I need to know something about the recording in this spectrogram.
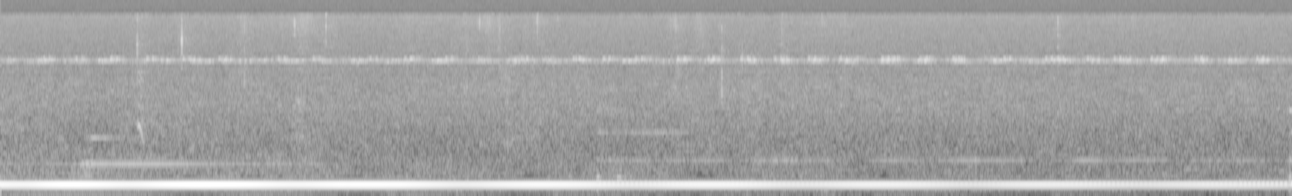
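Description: A singing bowl hums with a steady, pulsing ring.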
